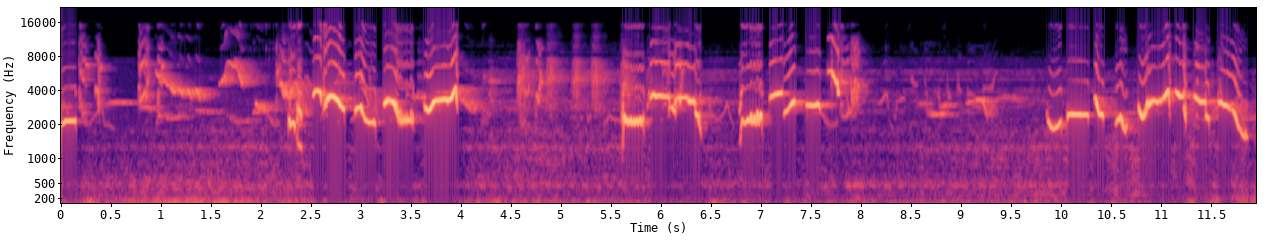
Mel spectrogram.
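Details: Song of an oriental magpie-robin meant to prompt other magpie-robins to sing. Varied whistled phrases come in three loud bursts of rising, falling and warbled notes separated by short pauses, over a faint low hum.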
